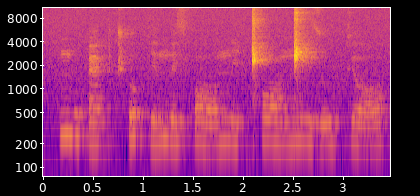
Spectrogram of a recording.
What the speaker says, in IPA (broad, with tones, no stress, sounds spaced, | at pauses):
ŋ ə̤˦˨ ʔ æ˩˧ k t͡ʃʼ o˦˨ k ɪ˩˥ n̪ ɪ˩˥ z ʔ ɔː˧˩˧ n̪ i˧˩˧ ǁʰ ɔː˦˨ ŋ͡ǁ i˦˨ z u˩˧˩ kʲ ɔ˧˩˧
